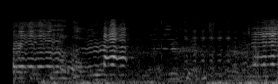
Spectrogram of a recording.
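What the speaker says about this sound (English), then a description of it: "Goats in the road." Goats on a road bleat loudly and close by, several wavering cries overlapping and following one another in quick succession, with no talk.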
